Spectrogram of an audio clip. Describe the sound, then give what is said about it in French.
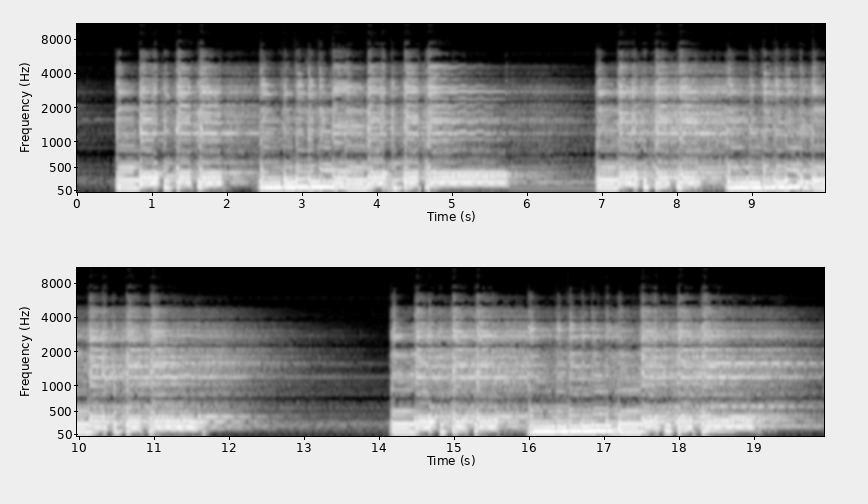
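An electric guitar played through a preamp with only a touch of spring reverb and nothing else added plays three loud strummed and picked phrases, each ringing out with a splashy spring reverb tail that decays into near silence before the next begins. No voices. “avec juste une petite pointe euh, de, de reverb à ressort, il n'y a rien d'autre qui est ajouté, il n'y a pas de reverb stéréo qui est ajouté au niveau de, la console.”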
